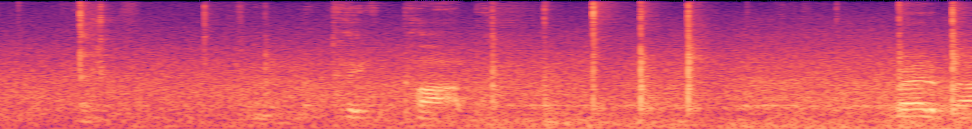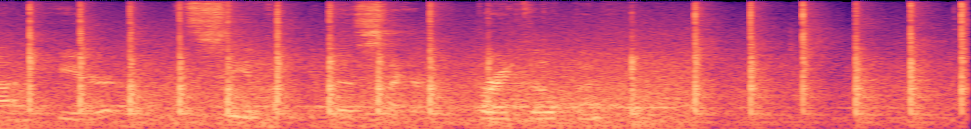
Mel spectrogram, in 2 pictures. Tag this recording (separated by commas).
Hammer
